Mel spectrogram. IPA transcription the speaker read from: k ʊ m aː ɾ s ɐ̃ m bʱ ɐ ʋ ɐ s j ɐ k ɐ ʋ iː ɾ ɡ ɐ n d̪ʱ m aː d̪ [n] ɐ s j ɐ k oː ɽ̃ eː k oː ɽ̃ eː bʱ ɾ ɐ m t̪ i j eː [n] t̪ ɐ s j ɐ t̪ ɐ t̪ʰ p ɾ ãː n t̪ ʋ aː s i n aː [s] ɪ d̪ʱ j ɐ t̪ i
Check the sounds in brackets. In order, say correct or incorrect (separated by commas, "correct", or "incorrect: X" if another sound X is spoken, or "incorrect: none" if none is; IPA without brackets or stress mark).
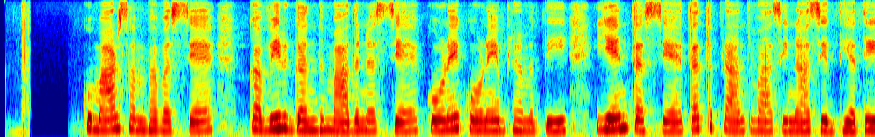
correct, correct, correct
